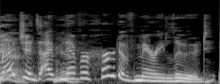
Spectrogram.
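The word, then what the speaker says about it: Mari Lwyd: I would call it the Mary Lude rap battle.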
